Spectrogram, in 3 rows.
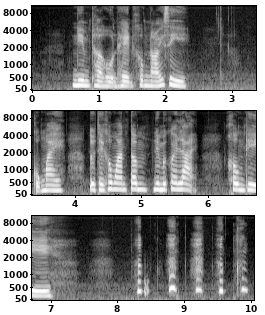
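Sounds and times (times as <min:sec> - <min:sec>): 
speech: 0:00.6 - 0:02.4, 0:03.4 - 0:07.2, 0:08.3 - 0:10.0
person crying, sobbing bitterly: 0:08.2 - 0:10.0.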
